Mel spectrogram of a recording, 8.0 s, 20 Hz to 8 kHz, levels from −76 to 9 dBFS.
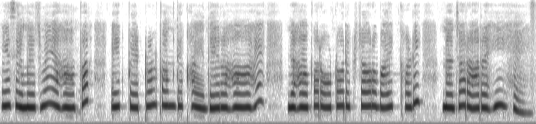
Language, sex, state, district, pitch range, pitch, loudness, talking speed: Hindi, female, Rajasthan, Jaipur, 315-345 Hz, 325 Hz, -13 LUFS, 165 wpm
